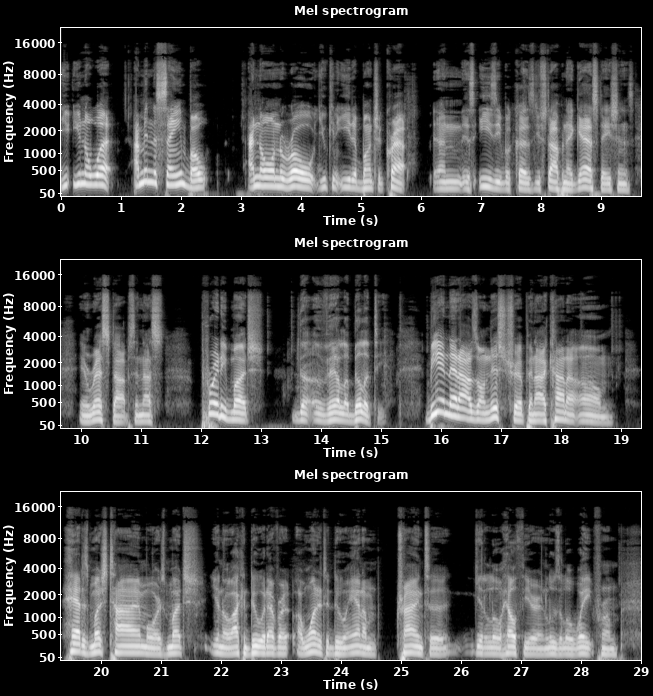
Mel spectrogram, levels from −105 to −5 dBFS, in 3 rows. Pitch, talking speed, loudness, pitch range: 120 Hz, 170 wpm, -20 LUFS, 110-145 Hz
